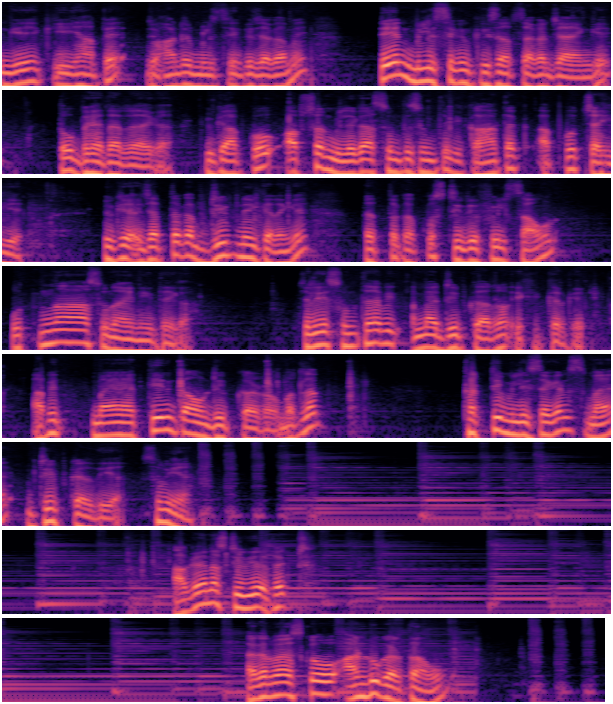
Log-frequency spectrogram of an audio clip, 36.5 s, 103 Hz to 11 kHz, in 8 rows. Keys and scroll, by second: 0.5 ,, 19.7 ., 24.1 space, 28.4 r, 35.4 ctrl+z.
